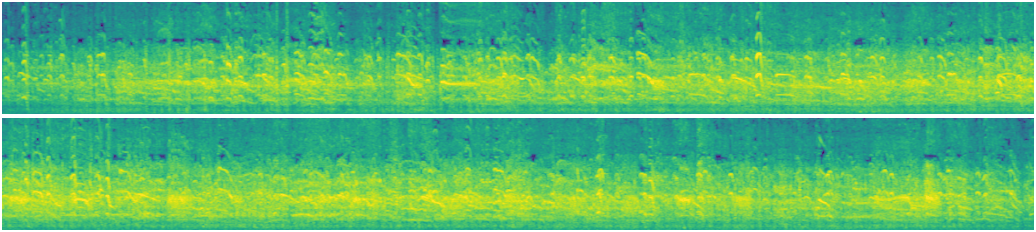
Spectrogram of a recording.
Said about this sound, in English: during their annual nest count of common terns and the endangered roseate tern. Faulkner is located off Guilford, Connecticut, in Long Island Sound. It's one of the tern's last safe retreats. No wonder their cries sound so angry.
